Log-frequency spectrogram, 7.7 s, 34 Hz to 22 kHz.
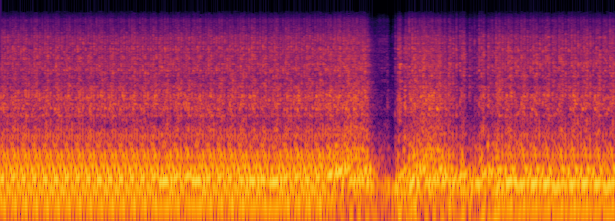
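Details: Jeep KJ swapped with Lexus UZFE V8 engine, SKIM immobilizer deleted via push-start button kit; engine catches and settles into a steady, deep, even idle with a brief blip; normal start and idle.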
